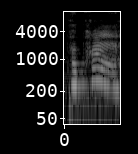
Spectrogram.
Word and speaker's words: POPIA: to teach you about papaya contrary to its pronunciation papaya has nothing to do with the actual fruits the abbreviation of papaya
